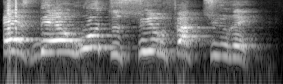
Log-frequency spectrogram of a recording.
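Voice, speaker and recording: A woman journalist from Kinshasa with a Congolese French accent guests on a talk show, insistently arguing her case point by point in a heated debate and slipping into Lingala phrases. Her voice is very high, with lively intonation and a slow pace.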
